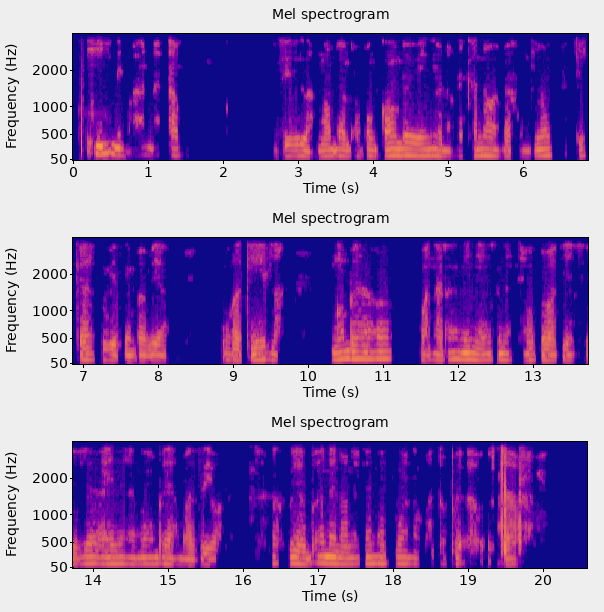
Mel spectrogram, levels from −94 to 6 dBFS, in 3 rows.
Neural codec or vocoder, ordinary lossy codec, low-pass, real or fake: none; Opus, 24 kbps; 3.6 kHz; real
